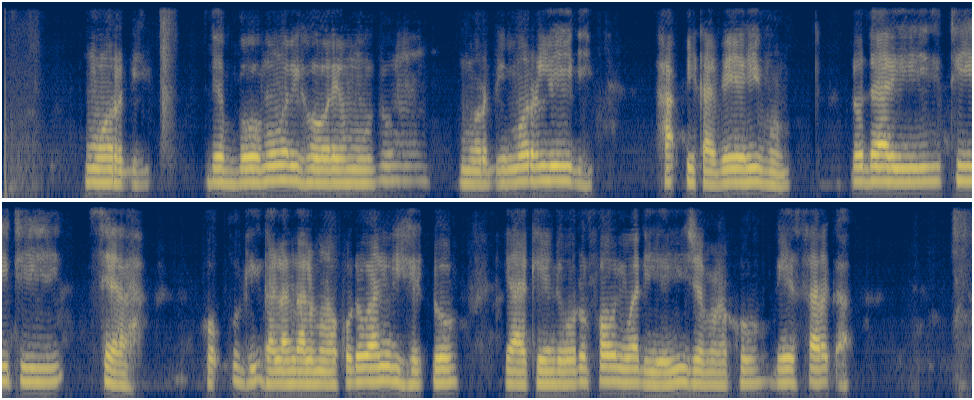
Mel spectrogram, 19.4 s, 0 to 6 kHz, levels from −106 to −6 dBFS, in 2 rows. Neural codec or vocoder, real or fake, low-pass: codec, 16 kHz, 2 kbps, FreqCodec, smaller model; fake; 5.4 kHz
